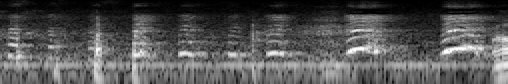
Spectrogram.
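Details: Girl with a prolonged bout of hiccups: repeated short squeaky hiccups mixed with laughter and giggling; described as unable to stop.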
